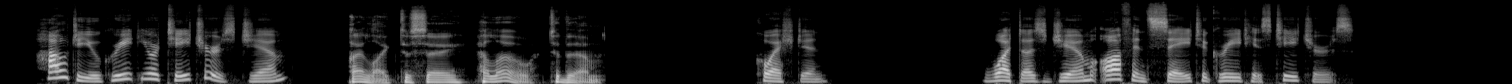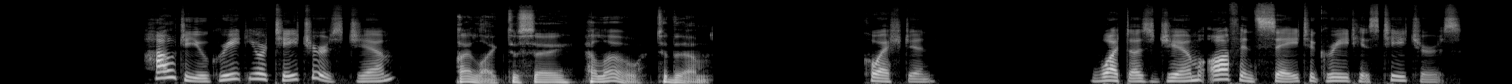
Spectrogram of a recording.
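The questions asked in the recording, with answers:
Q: What does Jim often say to greet his teachers?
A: Hello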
